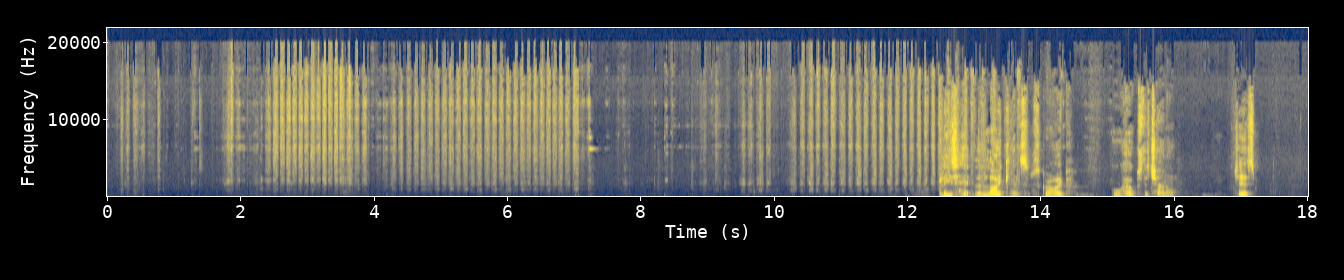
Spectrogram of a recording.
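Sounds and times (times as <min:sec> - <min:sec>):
fast rubbing on copper pipe: 0:01.8 - 0:07.3, 0:08.8 - 0:14.8.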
